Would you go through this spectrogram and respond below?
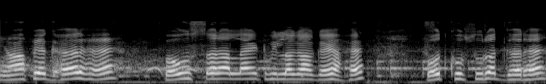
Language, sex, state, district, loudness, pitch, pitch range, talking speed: Hindi, male, Bihar, Supaul, -15 LUFS, 255 Hz, 240-275 Hz, 155 wpm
